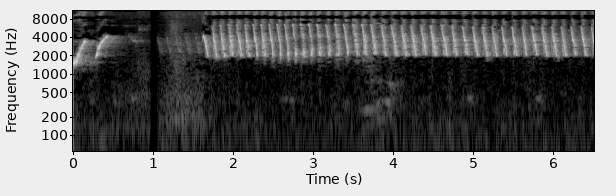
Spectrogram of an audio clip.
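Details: Loud kretekan song of a white-rumped shama, meant to stir other shamas: two short upslurred notes, a brief pause, then a long, even, very fast high rattle of sharp notes.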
